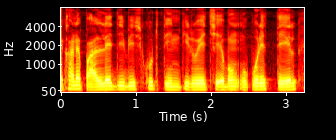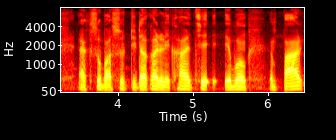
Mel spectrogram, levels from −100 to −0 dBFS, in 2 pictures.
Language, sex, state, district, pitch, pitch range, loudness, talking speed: Bengali, male, West Bengal, Jhargram, 110 Hz, 105-115 Hz, -17 LUFS, 155 wpm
